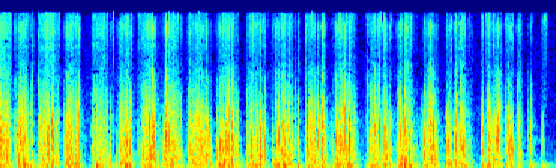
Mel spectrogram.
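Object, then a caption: Round flat cork coaster scratched with metal nail covers. Long gold metal claw nail covers on the fingertips scratch and trace across a round, flat, solid cork board coaster. The result is a steady run of short, dull, raspy strokes that swell and fade in irregular quick bursts, with the sound weighted low and soft and little high brightness.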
